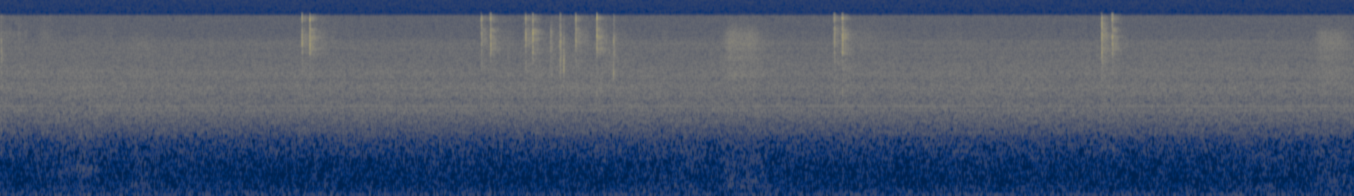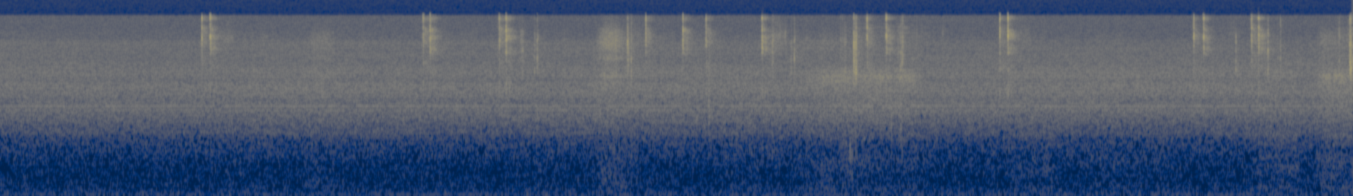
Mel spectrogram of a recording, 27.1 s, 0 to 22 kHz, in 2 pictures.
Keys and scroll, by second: 5.6 space, 19.9 space, 22.1 space.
